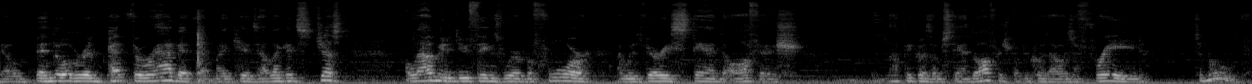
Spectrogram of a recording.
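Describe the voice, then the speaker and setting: Background music is present. The speech proceeds at a moderate pace. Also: man. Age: 60s. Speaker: patient. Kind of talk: testimonial interview answer.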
